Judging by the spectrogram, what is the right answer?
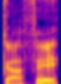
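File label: coffee, Spanish, male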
